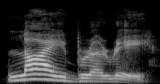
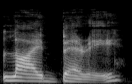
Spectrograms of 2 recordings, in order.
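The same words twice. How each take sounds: First: The word is pronounced fully, with every sound. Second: The word is pronounced with sounds dropped or reduced. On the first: The speaker calls it right. "Say it properly" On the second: The speaker calls it wrong. "not library"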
